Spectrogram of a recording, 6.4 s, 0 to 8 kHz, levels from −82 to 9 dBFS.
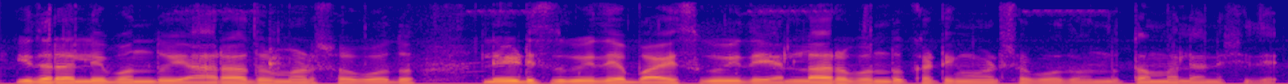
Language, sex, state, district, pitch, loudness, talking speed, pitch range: Kannada, male, Karnataka, Raichur, 125 Hz, -24 LUFS, 165 wpm, 115-130 Hz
